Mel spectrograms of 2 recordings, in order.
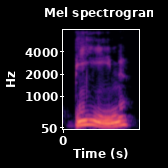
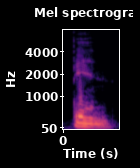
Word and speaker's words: been: I've never been there let's talk about the pronunciation of B we don't use the long e Bean they do that in England but in America we don't say Bean we make the short i b bin have you ever been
